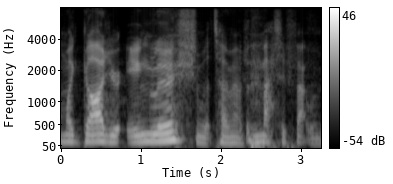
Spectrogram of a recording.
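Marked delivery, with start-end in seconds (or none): 0.0-1.7 very loud, booming, drawn-out bellow. Speaker recounting a customer in an ice cream shop, imitating a woman bellowing. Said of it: "her voice like bellowed".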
